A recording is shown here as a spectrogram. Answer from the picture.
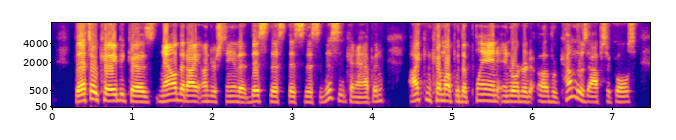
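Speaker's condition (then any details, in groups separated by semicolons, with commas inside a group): No condition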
